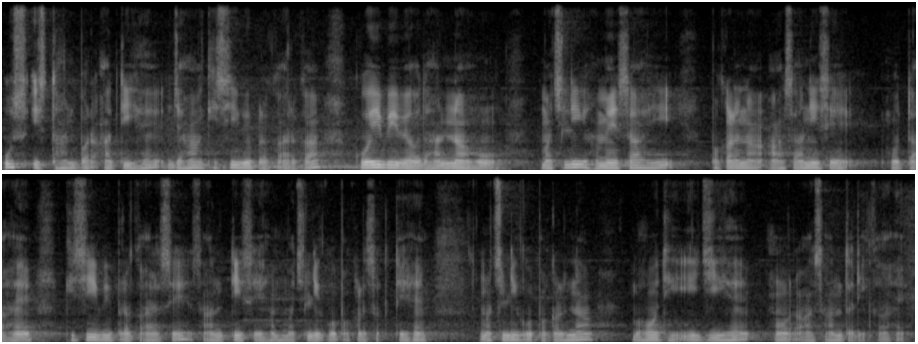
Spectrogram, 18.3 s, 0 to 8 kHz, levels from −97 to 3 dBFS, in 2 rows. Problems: constant background noise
